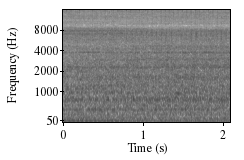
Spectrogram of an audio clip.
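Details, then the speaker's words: Car at idle with check engine light, after EVAP purge solenoid and U-shaped line to throttle body replaced: steady airy hiss over soft even idle; owner hears a leak somewhere, not yet located. "but I do hear a bit of a leak somewhere that hit some noise so I'll have to find that"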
